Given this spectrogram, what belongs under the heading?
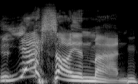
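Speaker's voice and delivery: high, thrilled, excited cheering. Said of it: "And you're like".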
